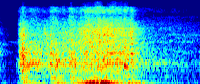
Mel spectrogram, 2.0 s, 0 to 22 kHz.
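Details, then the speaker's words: Honda K20-swapped Miata, first start after install: short cranking burst that nearly fires, stumbles a second and fades; owner unsure fuel is fully primed yet, likely fuel starvation. "I do a key couple times. I'm not sure that it's got the fuel fully primed yet."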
